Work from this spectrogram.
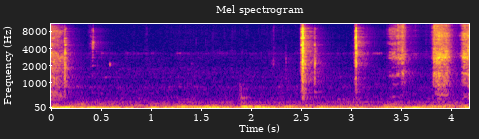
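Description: A raw carrot is peeled with a handheld peeler that has a pink handle and a metal blade. Short, bright, rasping scraping strokes come at an uneven pace over a quiet low rumble, with sharper strokes near the end.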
